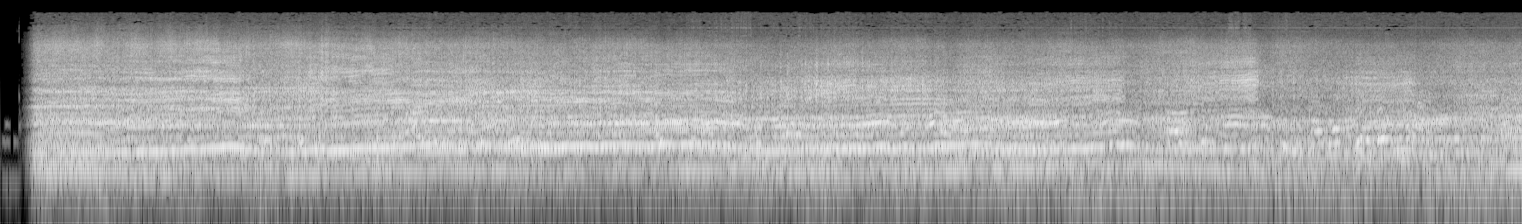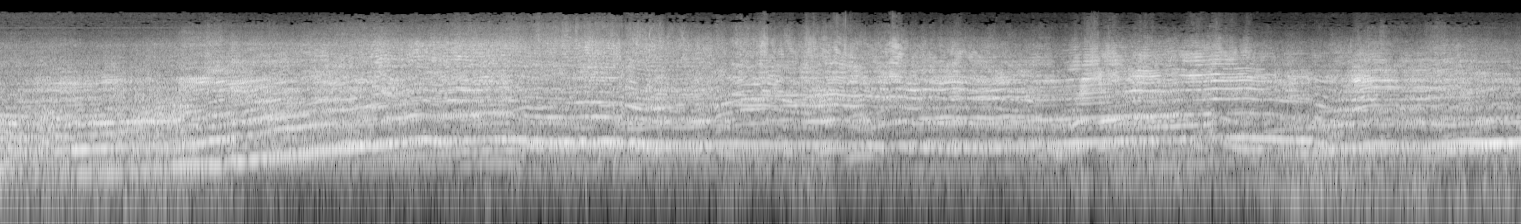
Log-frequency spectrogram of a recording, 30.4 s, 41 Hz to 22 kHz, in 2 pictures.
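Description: Several 600cc micro sprint cars running together at low, steady revs in formation. A little past halfway their engines rise in pitch and stay higher as the field picks up speed.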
